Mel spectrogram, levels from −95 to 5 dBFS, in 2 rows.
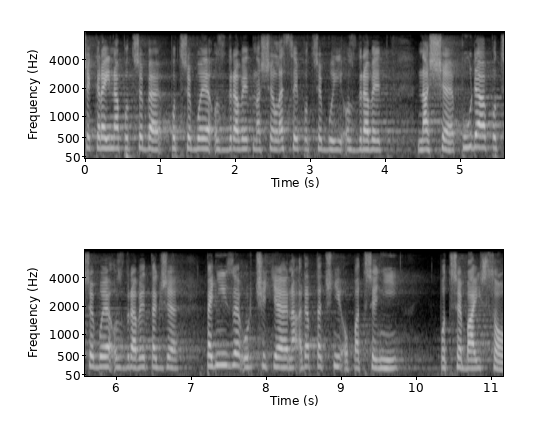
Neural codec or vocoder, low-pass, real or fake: none; 7.2 kHz; real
